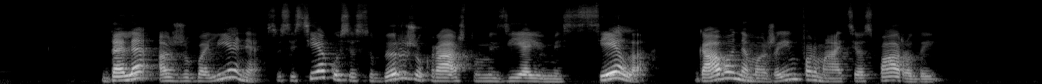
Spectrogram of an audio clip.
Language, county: Lithuanian, Vilnius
